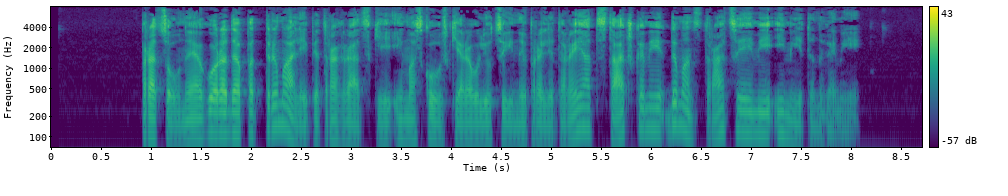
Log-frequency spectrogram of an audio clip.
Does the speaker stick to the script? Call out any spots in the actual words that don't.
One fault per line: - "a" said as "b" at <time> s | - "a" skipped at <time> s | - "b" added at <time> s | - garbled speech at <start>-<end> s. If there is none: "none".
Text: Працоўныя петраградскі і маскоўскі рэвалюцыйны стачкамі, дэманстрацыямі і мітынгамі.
- "горада падтрымалі" added at 1.6 s
- "пралетарыят" added at 4.9 s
